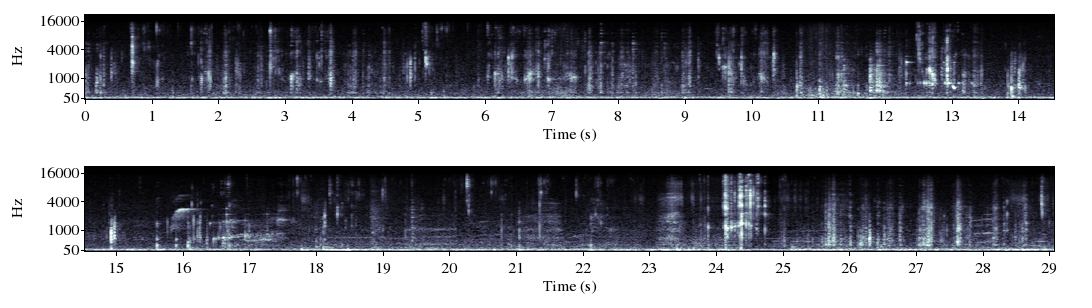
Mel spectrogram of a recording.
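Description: Close-miked mouth sounds of eating: crunching and chewing crispy fried mushroom and raw cucumber, with the loudest crunching bites near the end. About halfway there are gulps of a drink being swallowed.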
